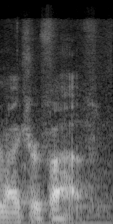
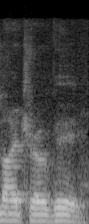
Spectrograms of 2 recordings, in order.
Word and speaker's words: Nitro V: Is it Nitro V or Nitro 5? The pronunciation. I asked you that and you told me it was Nitro V. That's what we'll go with.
